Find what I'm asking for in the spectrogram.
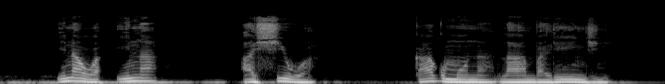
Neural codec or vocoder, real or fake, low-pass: none; real; 9.9 kHz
